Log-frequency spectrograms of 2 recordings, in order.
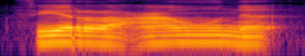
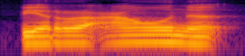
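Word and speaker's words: فرعون: Contohnya apa? Kalimat Fir'auna. Fir'auna. Fir'auna. Ketika kita membaca huruf ro-nya itu dibaca tipis. Enggak dibaca tebal, baca tipis. Fir'auna.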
